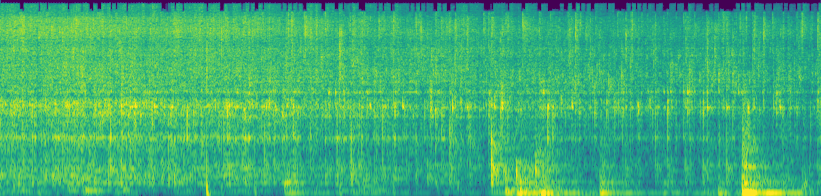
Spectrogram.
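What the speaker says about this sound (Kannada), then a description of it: "ಸಾಸಿವೆ ಸಿಡಿಬೇಕು." Mustard seeds, curry leaves and green chilli crackle and sizzle in hot oil in a pan, a steady close frying hiss with a few dull knocks and bursts as the seasoning splutters.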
